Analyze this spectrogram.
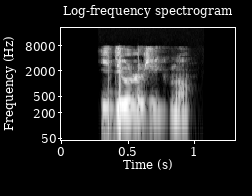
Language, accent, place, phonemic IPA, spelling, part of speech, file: French, France, Lyon, /i.de.ɔ.lɔ.ʒik.mɑ̃/, idéologiquement, adverb, LL-Q150 (fra)-idéologiquement.wav
- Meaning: ideologically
